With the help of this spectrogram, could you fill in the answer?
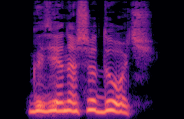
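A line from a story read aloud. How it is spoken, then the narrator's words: Hot breathy whisper. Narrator (Russian): Жарко выдохнул мне в висок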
